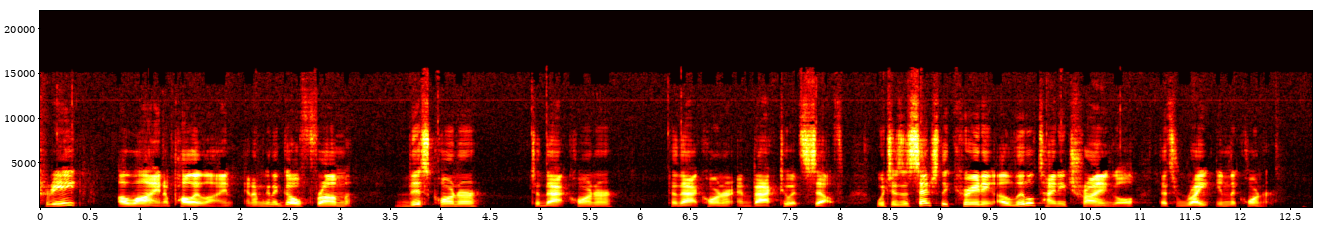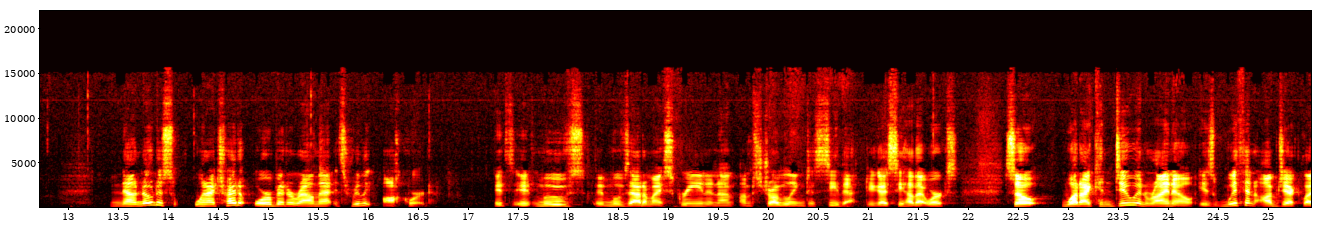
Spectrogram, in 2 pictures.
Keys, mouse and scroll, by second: 0.3 click, 3.9 click, 5.0 click, 6.3 click, 7.8 click, 13.2 right click, 13.7 scroll, 15.4 right click, 15.8 scroll, 17.1-17.5 scroll, 19.6 scroll up 1, 21.6 right click, 24.2-24.5 scroll down 1, 25.2 middle click, 25.3 middle click.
